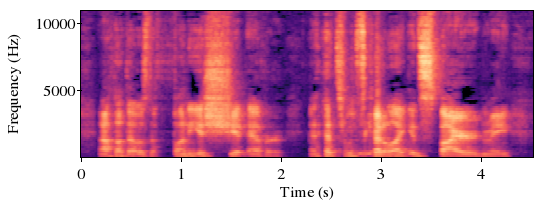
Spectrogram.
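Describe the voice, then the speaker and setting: A man talks at a fairly quick pace with a medium pitch. His intonation is lively. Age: 20s. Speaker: podcast host. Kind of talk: casual chat. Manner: loud.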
